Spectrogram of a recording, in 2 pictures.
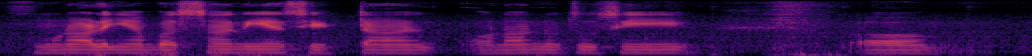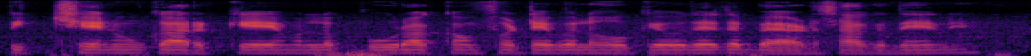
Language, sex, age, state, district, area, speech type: Punjabi, male, 18-30, Punjab, Mohali, urban, spontaneous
